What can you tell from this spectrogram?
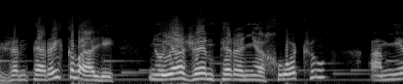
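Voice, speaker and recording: Music can be heard behind the speaker, a woman. She talks at a very slow pace. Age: 80s+. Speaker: village pensioner. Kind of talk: interview answer. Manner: cheerful, matter-of-fact.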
